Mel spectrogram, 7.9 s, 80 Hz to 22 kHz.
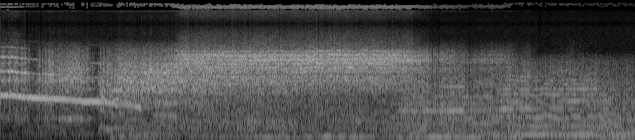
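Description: A car's tires screech in a falling squeal as it skids about 20 feet, then a sharp impact hits as it slams into the back of a big black hearse pulling out of Gowanda Cemetery. A loud, dense mechanical roar with steady droning tones continues for several seconds. No one speaks.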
